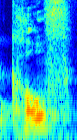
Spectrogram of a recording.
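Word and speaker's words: qof: The Greek Hebrew letter kof. It's the best way to pronounce it, or at least closest.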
